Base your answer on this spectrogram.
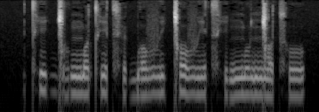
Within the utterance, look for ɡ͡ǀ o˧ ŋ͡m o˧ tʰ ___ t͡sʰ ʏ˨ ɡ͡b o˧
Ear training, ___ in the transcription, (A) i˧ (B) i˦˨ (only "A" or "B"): A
